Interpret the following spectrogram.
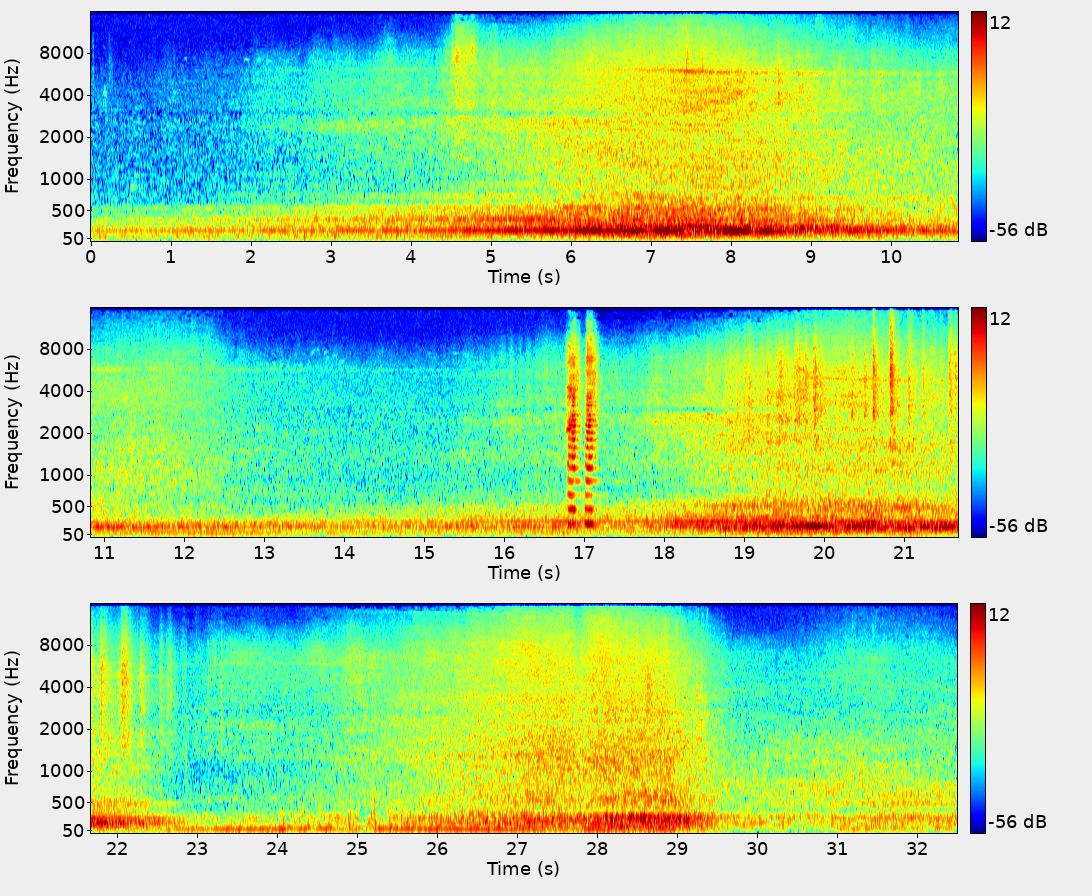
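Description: Semi trucks passing on the road one after another, each rising and falling in loudness with a steady low drone that drops slightly in pitch as the first goes by. About halfway through, a short double horn toot.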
